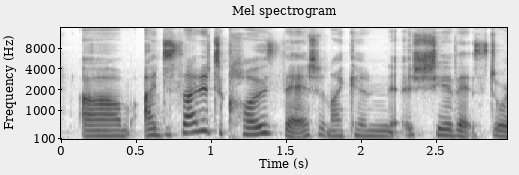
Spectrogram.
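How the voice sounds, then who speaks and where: Speaking at a fairly quick pace, a woman talks with a New Zealand accent. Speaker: business coach. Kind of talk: interview. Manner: fast.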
